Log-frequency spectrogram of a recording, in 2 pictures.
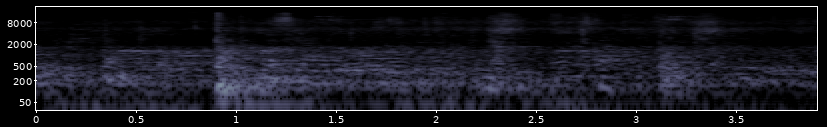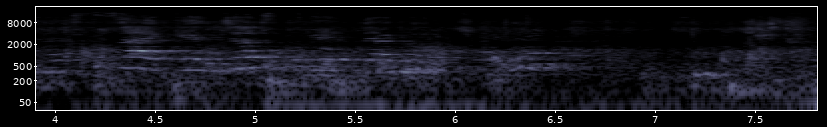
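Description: Young children's voices chatter and sing, heard with a slight echo.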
